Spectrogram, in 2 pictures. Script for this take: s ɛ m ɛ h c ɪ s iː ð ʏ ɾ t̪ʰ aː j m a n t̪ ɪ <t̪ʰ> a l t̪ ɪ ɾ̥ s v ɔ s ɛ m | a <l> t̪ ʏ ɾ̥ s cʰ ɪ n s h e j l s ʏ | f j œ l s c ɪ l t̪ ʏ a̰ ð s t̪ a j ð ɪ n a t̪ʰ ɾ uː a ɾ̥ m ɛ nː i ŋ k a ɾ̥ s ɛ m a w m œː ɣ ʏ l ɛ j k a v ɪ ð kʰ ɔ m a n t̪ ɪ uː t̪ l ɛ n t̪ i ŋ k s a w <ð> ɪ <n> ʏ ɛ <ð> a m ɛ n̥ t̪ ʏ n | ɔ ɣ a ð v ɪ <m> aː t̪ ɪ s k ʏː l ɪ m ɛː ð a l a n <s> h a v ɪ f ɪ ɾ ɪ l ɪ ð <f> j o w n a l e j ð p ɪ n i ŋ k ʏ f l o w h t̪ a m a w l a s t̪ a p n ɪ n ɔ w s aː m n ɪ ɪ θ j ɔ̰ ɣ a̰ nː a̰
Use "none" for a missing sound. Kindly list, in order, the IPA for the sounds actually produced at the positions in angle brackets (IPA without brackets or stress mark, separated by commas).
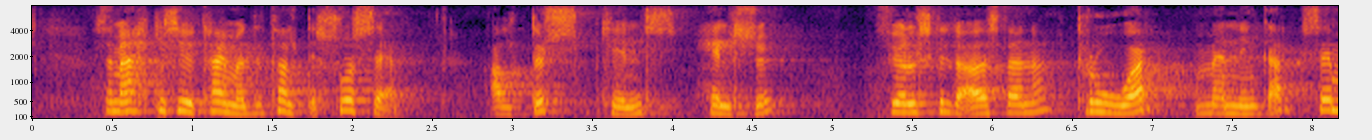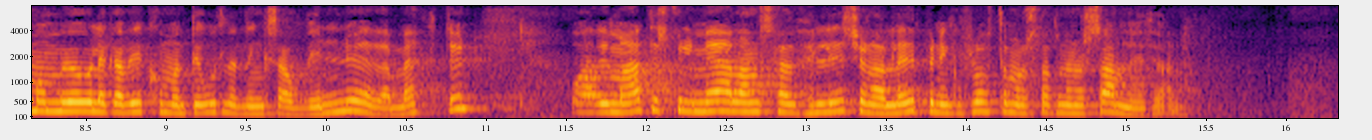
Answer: t̪ʰ, l, v, nː, ð, m, s, s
